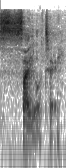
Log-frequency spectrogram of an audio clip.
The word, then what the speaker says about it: sayote: This is sayote, or if you just look at it, it's like chayote, but it's pronounced as sayote.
